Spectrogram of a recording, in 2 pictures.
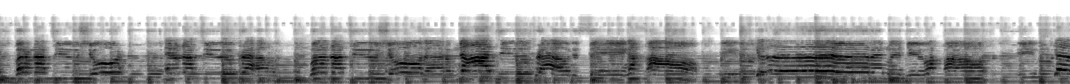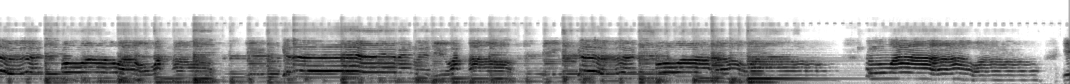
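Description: Acoustic guitar strummed with a man singing along. About two seconds before the end the guitar stops, and after a brief pause the voice carries on alone.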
